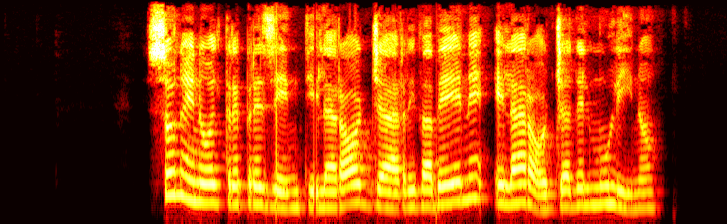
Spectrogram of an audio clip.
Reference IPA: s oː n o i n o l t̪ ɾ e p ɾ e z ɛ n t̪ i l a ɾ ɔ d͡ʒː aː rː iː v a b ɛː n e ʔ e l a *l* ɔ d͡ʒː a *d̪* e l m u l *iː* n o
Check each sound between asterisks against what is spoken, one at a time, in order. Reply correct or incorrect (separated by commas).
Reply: incorrect, correct, correct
